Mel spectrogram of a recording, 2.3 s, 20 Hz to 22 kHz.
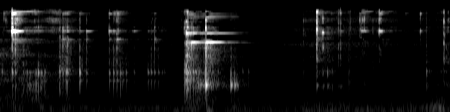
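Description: ERA Big 6 six-lever steel padlock being worked with its brass key while its shackle is tested: metallic clicks and clinks, one sharp click at the very start and a second cluster about a second in.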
